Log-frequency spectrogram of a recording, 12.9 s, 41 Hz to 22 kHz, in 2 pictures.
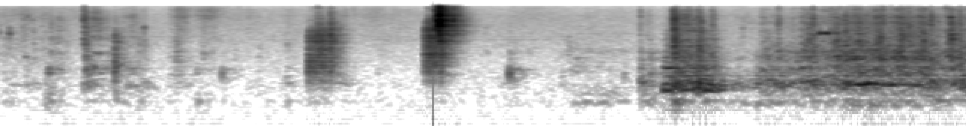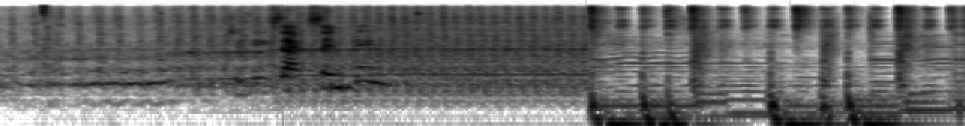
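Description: Electric sewing machine (HZL-LB5020) stitching a seam. After a few sharp clicks, it starts about four seconds in and runs steadily, growing louder over the next few seconds. Music comes in near the end.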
